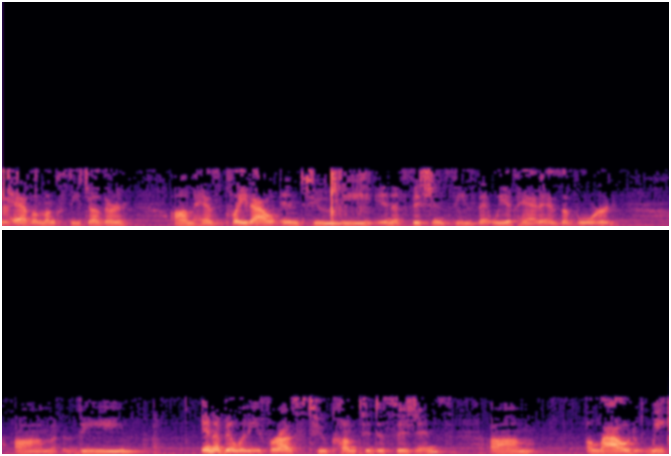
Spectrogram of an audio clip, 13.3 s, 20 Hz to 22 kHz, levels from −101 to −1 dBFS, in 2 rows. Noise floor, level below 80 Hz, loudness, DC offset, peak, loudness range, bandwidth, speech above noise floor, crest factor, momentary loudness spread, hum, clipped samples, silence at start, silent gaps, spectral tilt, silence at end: -45 dBFS; -58 dBFS; -24 LUFS; under 0.1%; -4 dBFS; 5 LU; 6 kHz; 21 dB; 22 dB; 12 LU; none; under 0.1%; 0 s; none; -3.5 dB/octave; 0 s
